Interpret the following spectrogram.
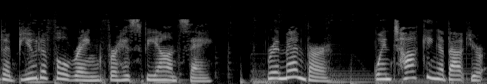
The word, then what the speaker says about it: fiancée: accent mark on the letter e it is pronounced as fiancee let's look at some example sentences to understand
